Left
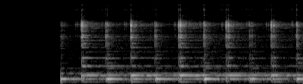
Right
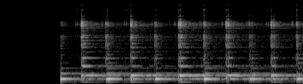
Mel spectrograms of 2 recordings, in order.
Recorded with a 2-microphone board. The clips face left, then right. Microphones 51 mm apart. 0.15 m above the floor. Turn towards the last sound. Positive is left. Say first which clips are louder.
# right 4 dB
turn(degrees=-20)  # may be behind; listen again after turning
